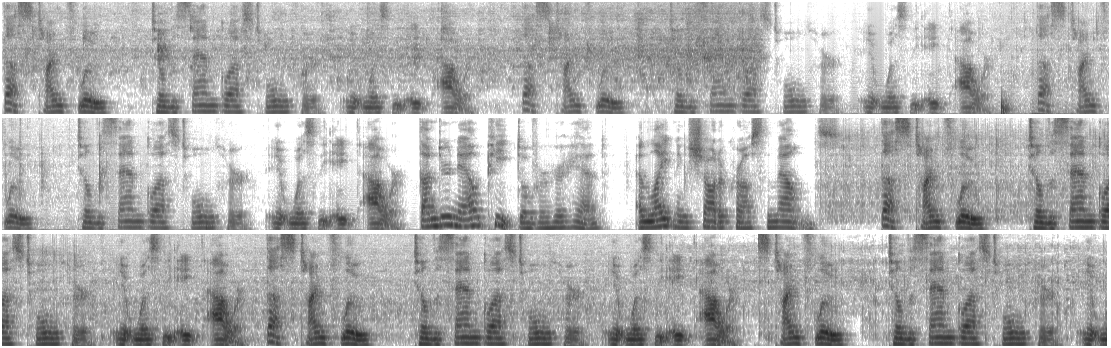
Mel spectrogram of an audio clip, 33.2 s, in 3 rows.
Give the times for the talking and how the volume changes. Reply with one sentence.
You can hear the talking from 0.0 to 33.1 s, getting louder.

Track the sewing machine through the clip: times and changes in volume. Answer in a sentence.
The sewing machine can't be heard in this clip.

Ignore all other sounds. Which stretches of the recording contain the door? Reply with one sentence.
You can't hear the door here.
